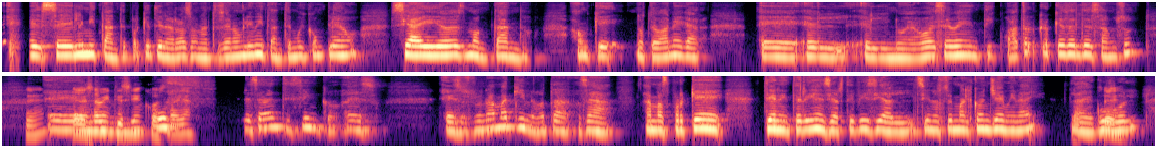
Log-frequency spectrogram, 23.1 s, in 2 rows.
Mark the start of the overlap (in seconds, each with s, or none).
12.2 s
